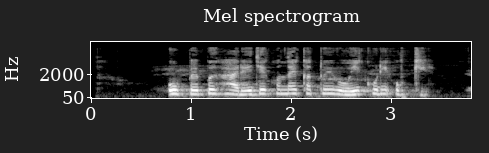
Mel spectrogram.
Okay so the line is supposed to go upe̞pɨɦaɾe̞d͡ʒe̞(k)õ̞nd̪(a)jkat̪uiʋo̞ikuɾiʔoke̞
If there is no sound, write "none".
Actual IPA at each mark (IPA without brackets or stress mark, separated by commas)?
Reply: k, a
